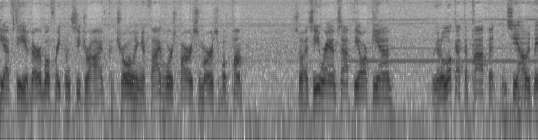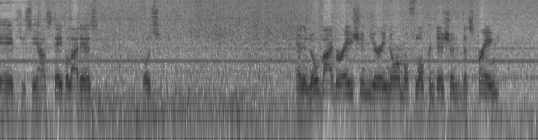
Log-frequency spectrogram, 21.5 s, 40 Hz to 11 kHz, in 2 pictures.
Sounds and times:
Speech: 0.0s - 5.0s, 5.9s - 7.9s, 8.6s - 12.7s, 13.6s - 14.0s, 16.7s - 20.8s.

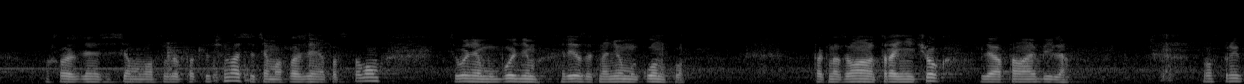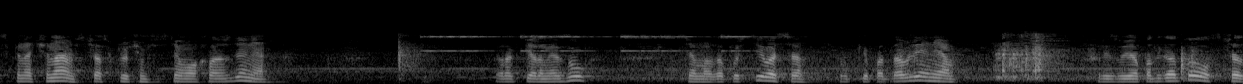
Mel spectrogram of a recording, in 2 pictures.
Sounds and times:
Speech: 0.4s - 3.9s, 4.5s - 6.9s, 8.2s - 10.8s, 12.0s - 15.2s, 17.4s - 18.4s, 19.3s - 22.1s, 23.4s - 24.8s.

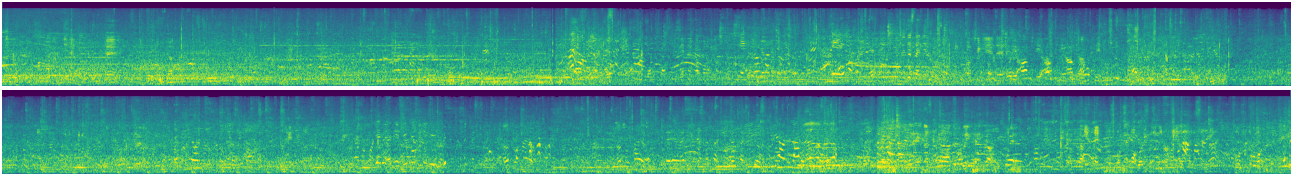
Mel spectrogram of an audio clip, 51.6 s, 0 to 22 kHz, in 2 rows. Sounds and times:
Music: 0.0s - 51.5s
Speech: 0.0s - 51.5s.

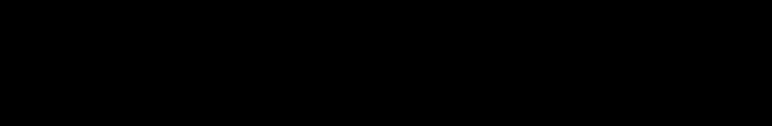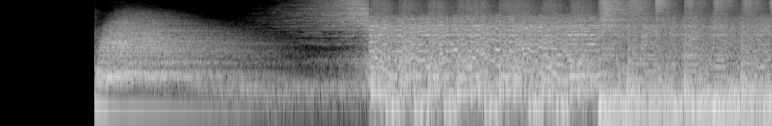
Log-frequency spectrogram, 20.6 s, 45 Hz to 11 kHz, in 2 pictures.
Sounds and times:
Music: 11.6s - 20.5s.

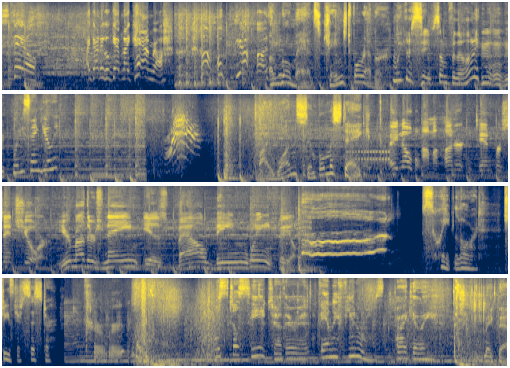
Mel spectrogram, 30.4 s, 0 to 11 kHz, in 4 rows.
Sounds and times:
Music: 0.0s - 9.8s, 10.8s - 19.8s, 23.6s - 30.3s.

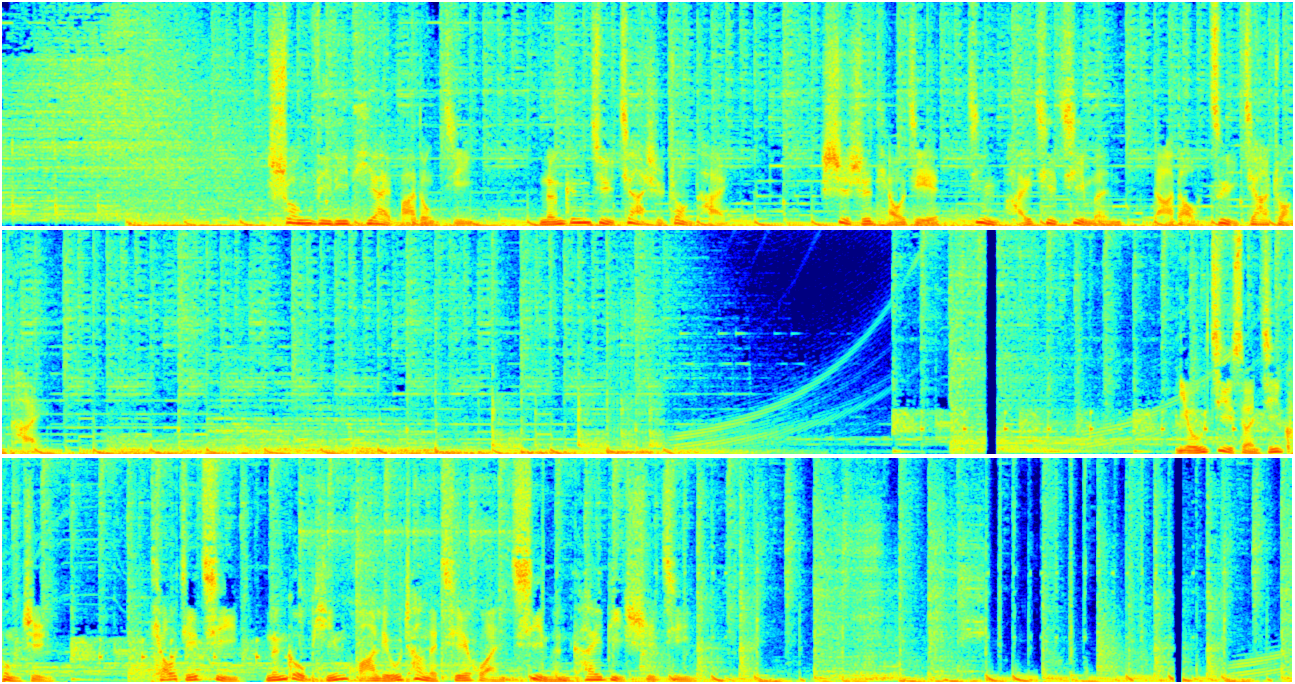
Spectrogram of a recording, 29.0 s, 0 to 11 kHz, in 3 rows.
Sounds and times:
Music: 0.0s - 29.0s
Speech: 2.0s - 5.5s, 6.2s - 10.0s, 18.5s - 19.8s, 20.5s - 24.8s.

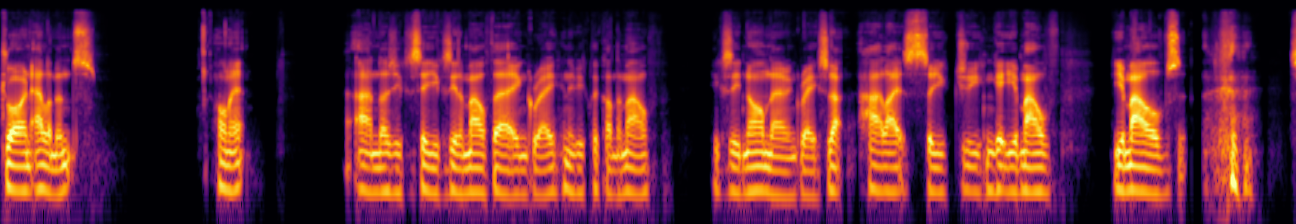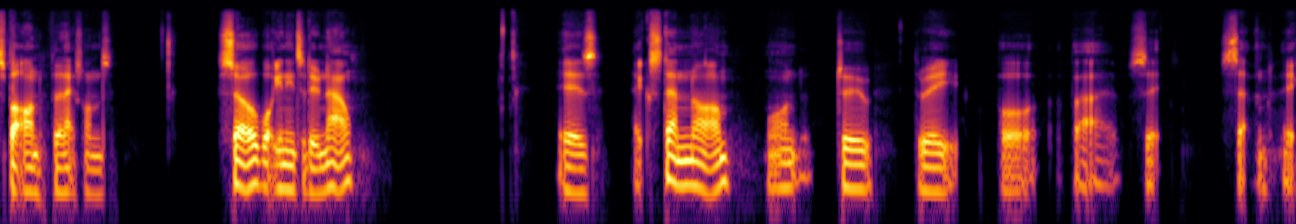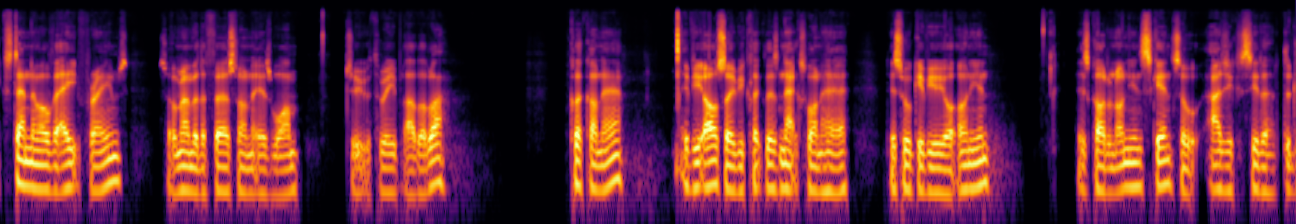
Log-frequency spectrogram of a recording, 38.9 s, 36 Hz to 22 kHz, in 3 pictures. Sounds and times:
Speech: 0.0s - 1.0s, 2.0s - 2.5s, 3.5s - 12.0s, 12.9s - 14.2s, 15.2s - 16.6s, 18.6s - 24.6s, 25.2s - 30.4s, 31.6s - 38.8s.

